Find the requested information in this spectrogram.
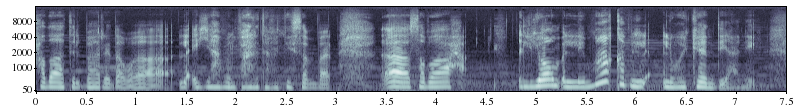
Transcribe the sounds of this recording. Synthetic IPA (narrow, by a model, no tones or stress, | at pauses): ħɑðˤɑːt̪ɪlbaːɾɪd̪a̰wɪ̰lʔajːaːmɪlbaːɾɪd̪amɪnd̪isambɪɾˤ | sˤɑbɑːħ | ʔɪljoːmʔɪlːimaqablɪlwiːkand̪ja̰ʕnḭ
